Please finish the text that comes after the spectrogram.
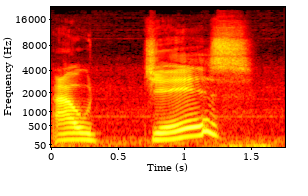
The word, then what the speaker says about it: Algiers: The S is silent. Algier.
